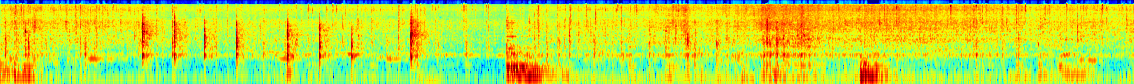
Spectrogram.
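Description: A metal spatula scoops homemade fried rice with carrots out of a wok to serve, giving a run of sharp clinks and scrapes over a steady background sizzle, fairly close, with no talking.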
